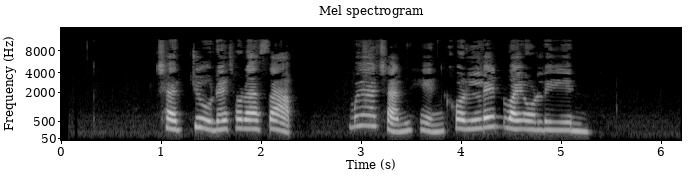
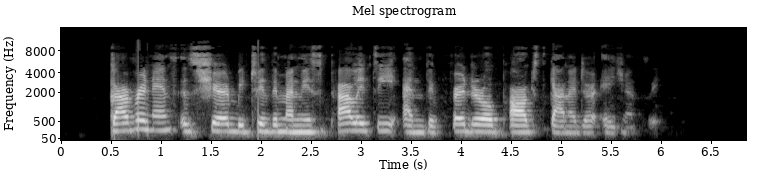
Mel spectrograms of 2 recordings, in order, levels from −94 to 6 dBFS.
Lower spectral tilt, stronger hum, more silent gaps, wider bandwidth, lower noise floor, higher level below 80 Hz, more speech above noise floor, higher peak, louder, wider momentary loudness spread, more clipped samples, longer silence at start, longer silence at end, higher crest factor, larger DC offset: about the same, -4.5 dB/octave vs -5 dB/octave; neither; neither; first, 11.5 kHz vs 9.6 kHz; second, -73 dBFS vs under -90 dBFS; second, -82 dBFS vs -66 dBFS; second, 47 dB vs over 73 dB; second, -10 dBFS vs -2 dBFS; second, -27 LUFS vs -16 LUFS; about the same, 10 LU vs 12 LU; neither; first, 0.95 s vs 0.5 s; second, 0.9 s vs 1.15 s; about the same, 20 dB vs 16 dB; neither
